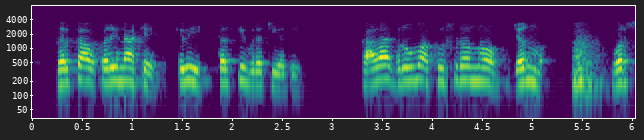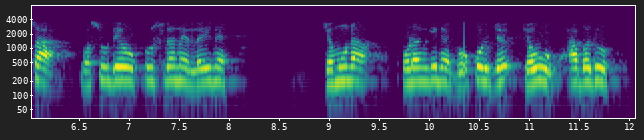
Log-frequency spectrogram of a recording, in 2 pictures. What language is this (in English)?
Gujarati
